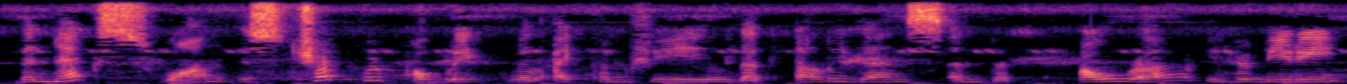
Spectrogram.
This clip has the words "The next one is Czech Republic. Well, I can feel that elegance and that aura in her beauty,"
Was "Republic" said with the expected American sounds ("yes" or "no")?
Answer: no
